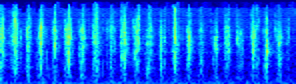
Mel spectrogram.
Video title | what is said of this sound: Drying Gourds for a Year - Cucurbitaceae Documentary | it's hollow it's still not exactly all the way hollow but it's still hollow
